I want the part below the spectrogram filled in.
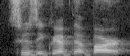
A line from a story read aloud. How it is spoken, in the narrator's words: Granddad had shouted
